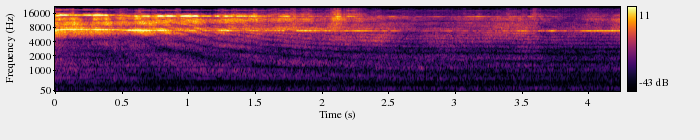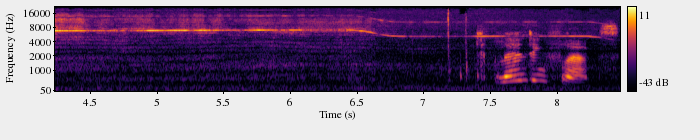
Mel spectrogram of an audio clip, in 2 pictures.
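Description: An E-flite 64mm Viper RC jet flies overhead with a steady, high-pitched ducted-fan whine that sweeps in pitch as it passes and banks, heard from the ground at moderate distance.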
